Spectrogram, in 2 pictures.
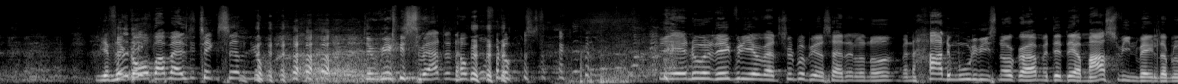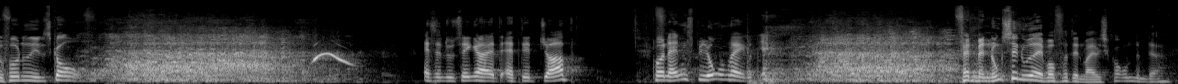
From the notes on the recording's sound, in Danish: Afsnittet er optaget live på Comedy Zoo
